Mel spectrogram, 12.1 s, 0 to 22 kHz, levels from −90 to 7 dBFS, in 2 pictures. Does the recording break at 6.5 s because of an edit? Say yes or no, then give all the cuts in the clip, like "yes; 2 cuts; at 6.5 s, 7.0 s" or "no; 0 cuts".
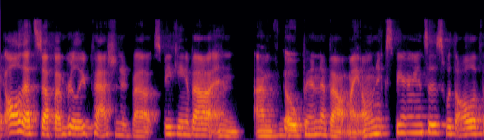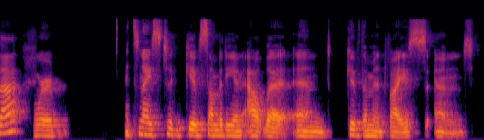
yes; 2 cuts; at 3.5 s, 6.5 s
